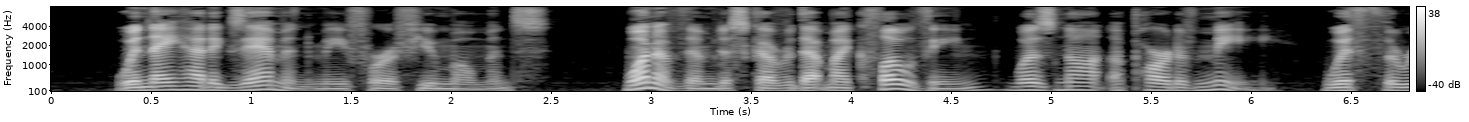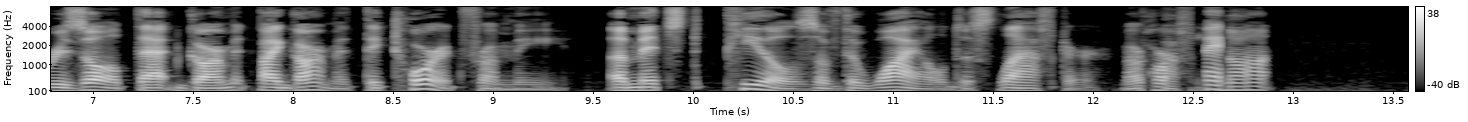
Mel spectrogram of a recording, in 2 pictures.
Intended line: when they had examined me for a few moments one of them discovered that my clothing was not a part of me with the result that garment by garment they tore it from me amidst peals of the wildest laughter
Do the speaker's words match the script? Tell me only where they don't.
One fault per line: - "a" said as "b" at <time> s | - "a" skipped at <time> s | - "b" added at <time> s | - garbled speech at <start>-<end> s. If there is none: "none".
- garbled speech at 12.1-12.9 s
